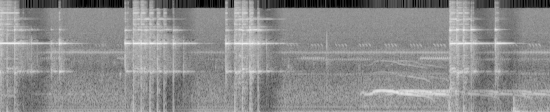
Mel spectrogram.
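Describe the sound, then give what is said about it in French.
A doorbell at the entrance of a château rings four times in short, bright, ringing bursts spaced a second or two apart, fairly loud, with a brief faint hooting tone in between and no voices. “Ils ont sonné.”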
